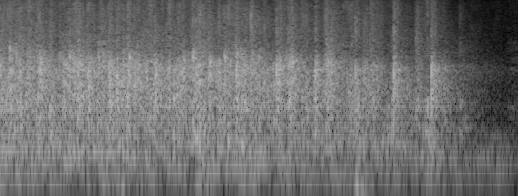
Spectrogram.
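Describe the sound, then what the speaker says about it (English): A dense, steady wash of applause from an audience at a sober-living gathering with a faith theme, loud and sustained before thinning into a few scattered claps and fading out. "You can clap."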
